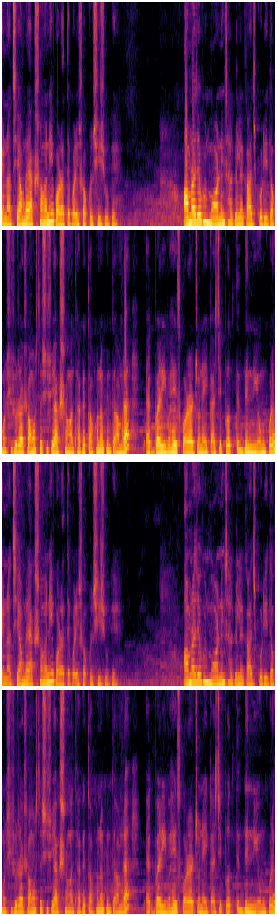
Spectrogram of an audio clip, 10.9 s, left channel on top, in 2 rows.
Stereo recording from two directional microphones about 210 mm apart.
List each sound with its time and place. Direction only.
0.0 s a woman's voice: 15° left (ahead or behind)
3.7 s a woman's voice: 5° left (ahead or behind)
10.0 s a woman's voice: centre (ahead or behind)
